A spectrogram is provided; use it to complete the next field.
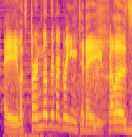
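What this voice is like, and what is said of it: Put-on Chicago accent. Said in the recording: “What's a Chicago accent sound like? ... Hey, it's not quite New York.”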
